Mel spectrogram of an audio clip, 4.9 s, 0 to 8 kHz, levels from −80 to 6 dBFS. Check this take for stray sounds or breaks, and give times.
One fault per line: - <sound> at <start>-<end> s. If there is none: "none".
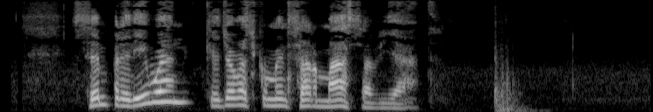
- thud at 3.7-4.2 s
